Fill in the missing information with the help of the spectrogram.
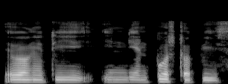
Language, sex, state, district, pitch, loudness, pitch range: Bengali, male, West Bengal, Dakshin Dinajpur, 110 Hz, -21 LUFS, 105-110 Hz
